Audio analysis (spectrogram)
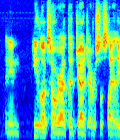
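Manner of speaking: ordinary delivery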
